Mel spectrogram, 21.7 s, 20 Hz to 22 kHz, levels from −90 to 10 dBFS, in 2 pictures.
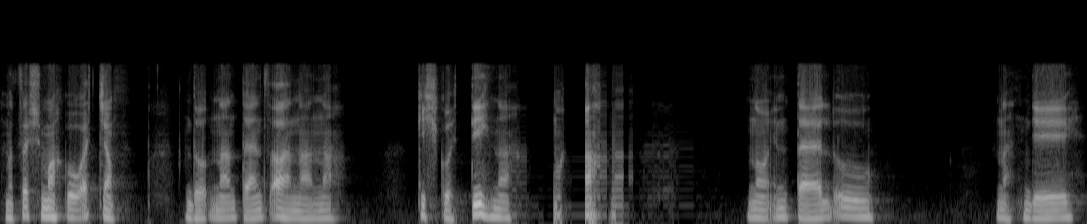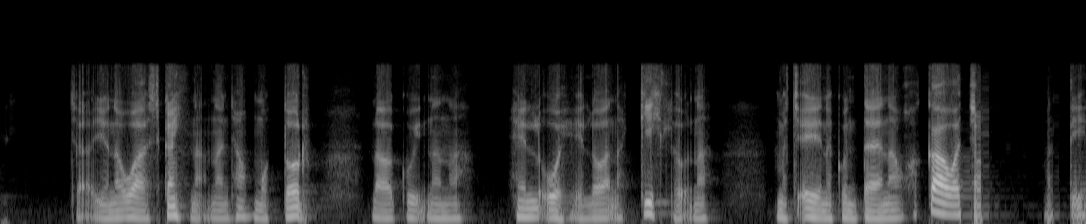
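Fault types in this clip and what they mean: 4-bit ADPCM compression: heavy gritty hiss riding on every loud sound, with nothing above 7.8 kHz, which fits a 64 kbps ADPCM stream.
Robotic sound from repeated short buffers: a rigid metallic 134 Hz buzz from 5.12 to 7.24 s and from 20.5 s onward, likely a 7.5 ms chunk looping.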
